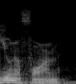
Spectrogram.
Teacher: Uniform kelimesi u ile yazılıyor ilk harf olarak ama ilk sesi y sesi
